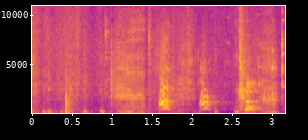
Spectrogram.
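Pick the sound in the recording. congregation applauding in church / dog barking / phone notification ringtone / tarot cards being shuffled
dog barking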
